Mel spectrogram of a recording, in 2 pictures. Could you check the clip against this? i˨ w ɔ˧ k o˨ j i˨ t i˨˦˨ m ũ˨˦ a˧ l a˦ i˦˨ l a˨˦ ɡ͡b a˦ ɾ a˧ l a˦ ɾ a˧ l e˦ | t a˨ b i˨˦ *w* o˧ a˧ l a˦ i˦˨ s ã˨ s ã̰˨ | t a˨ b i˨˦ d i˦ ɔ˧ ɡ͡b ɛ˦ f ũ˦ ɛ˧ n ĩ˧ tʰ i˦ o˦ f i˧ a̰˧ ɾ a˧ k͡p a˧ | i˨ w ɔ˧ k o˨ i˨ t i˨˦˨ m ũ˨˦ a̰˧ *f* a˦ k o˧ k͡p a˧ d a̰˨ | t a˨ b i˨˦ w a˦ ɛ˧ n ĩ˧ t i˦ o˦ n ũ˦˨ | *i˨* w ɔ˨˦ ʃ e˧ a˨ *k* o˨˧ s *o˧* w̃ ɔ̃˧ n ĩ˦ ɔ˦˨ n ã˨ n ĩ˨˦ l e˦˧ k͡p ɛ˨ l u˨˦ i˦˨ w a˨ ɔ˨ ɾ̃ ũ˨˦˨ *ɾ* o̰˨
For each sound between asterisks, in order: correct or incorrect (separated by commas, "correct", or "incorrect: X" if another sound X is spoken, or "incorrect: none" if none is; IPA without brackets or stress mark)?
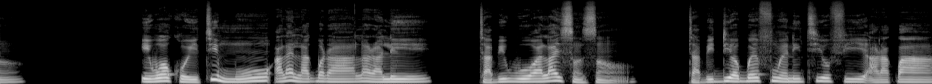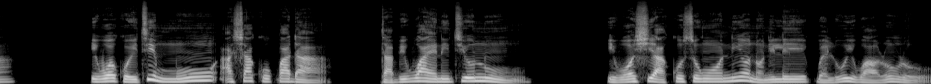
correct, incorrect: ʃ, correct, correct, correct, correct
